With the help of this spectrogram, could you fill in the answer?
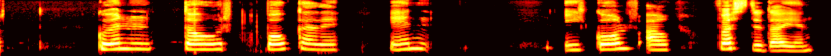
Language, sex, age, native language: Icelandic, female, 14, Icelandic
